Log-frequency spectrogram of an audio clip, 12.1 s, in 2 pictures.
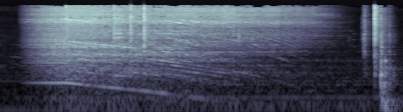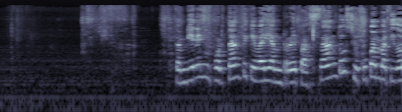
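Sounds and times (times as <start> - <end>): stand mixer motor whirring down: 0.4 - 5.0.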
